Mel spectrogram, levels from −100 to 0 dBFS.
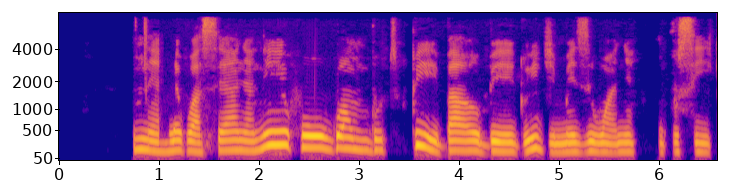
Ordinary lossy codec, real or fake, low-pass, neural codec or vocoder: MP3, 64 kbps; real; 7.2 kHz; none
